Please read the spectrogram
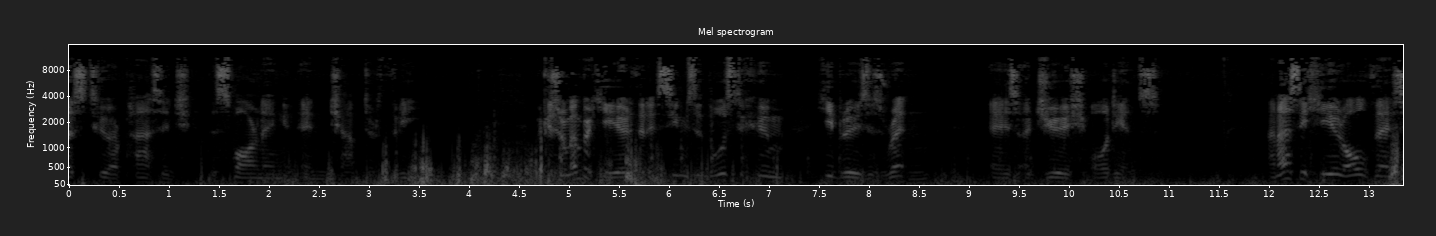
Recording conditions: wind noise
